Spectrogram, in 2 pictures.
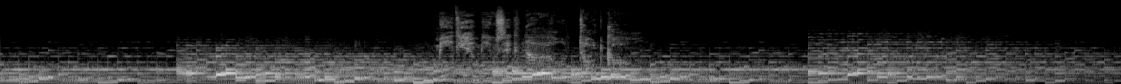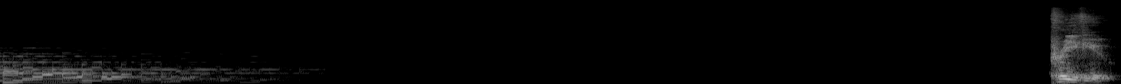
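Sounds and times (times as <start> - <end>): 
ambient rhythmic underscore music: 0.0 - 14.0.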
